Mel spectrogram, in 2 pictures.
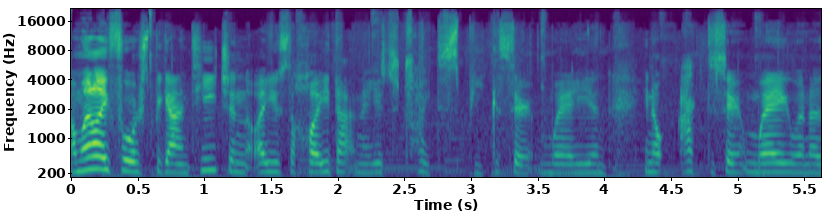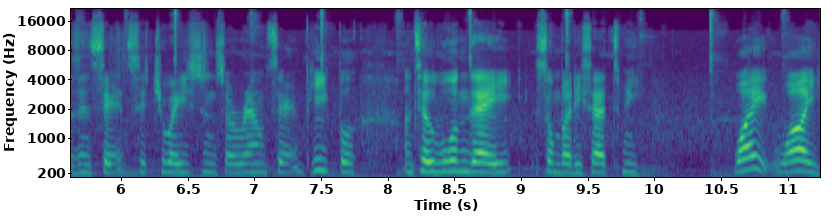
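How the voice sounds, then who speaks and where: Over music in the background, a woman with a North Dublin accent speaks very fast at a fairly high pitch, her intonation monotone and flat and her loudness swinging widely. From Ireland, North Dublin (Darndale). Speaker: community researcher and teacher. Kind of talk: testimony. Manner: casual, conversational.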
